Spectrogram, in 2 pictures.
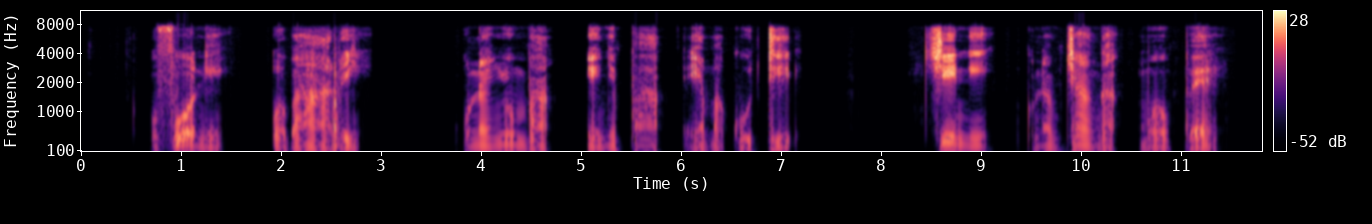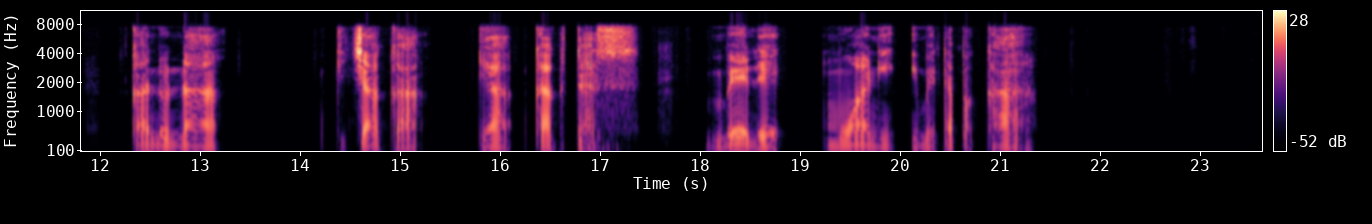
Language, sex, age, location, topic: Swahili, female, 18-24, Mombasa, agriculture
